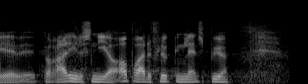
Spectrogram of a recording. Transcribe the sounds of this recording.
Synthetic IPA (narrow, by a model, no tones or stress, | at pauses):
b̥e̝ʁaɾ̥ḭːl̩sn̩iɒʔɒ̽b̥ʁɑ̈ɾəfløɡ̥̚dne̝ŋəlæn̰sb̥yːɐ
